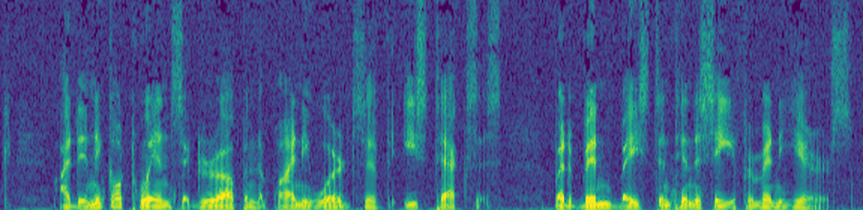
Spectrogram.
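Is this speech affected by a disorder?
No.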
